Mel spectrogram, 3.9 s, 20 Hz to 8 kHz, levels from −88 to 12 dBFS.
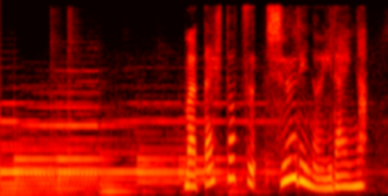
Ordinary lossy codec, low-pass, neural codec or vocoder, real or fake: none; 7.2 kHz; codec, 16 kHz, 6 kbps, DAC; fake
